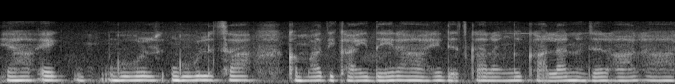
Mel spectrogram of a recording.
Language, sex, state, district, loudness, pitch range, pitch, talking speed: Hindi, female, Goa, North and South Goa, -16 LUFS, 180-190 Hz, 185 Hz, 150 wpm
